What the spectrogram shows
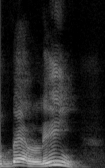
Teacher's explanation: A minha última sílaba ali é proferida com mais força e ali leva também o meu acento. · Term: oxítonas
